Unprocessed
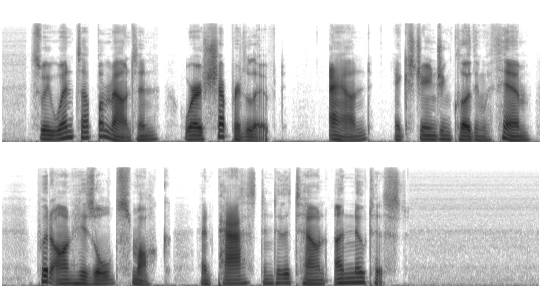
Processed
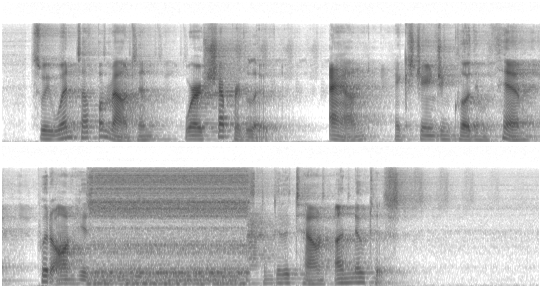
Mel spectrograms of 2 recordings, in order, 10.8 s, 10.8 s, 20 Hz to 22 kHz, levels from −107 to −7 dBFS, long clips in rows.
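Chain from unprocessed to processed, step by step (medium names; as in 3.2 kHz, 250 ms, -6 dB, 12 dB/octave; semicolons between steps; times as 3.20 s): pre-emphasis filter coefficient 0.97; de-hum 53.07 Hz, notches 2; on a send: feedback echo behind a high-pass 255 ms, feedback 55%, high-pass 4 kHz, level -15 dB; on the sum: Schroeder reverb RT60 0.93 s, combs from 33 ms, DRR 10 dB; spectral freeze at 6.30 s, 1.54 s; trim +4.5 dB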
